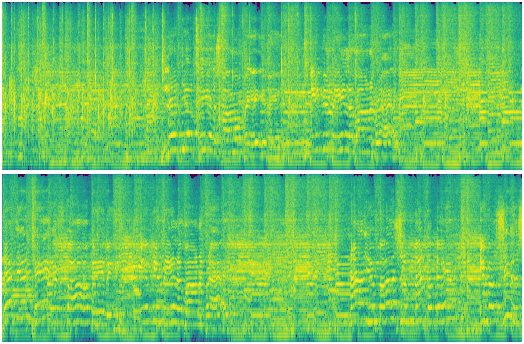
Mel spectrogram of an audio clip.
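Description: Live band playing a West Coast jump-blues instrumental: electric guitar lead with bent notes over a stepping bass line and drums.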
